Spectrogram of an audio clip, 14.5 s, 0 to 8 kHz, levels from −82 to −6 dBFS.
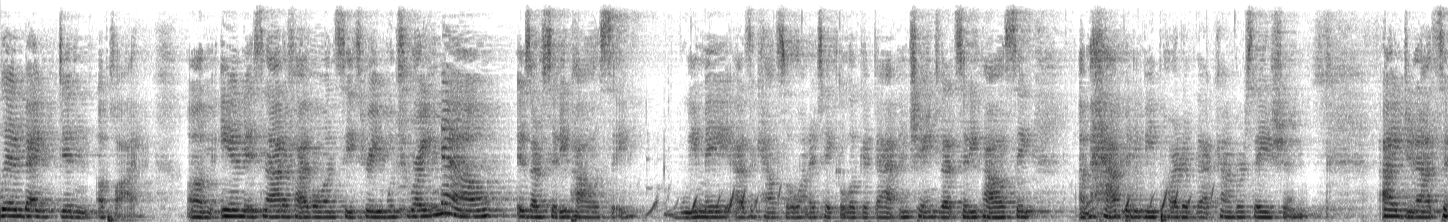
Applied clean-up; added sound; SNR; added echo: neural separator model SepFormer DNS4.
